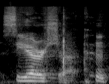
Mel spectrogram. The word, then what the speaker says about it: Saoirse: And and I still don't know how to pronounce it correctly after hearing it a million times. Saoirse. He says Saoirse.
